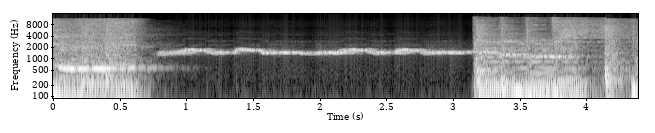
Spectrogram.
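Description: A rock song in which the band drops out just under a second in, leaving a lone whistled melody with quick warbling turns for about two seconds. The full band crashes back in near the end.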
